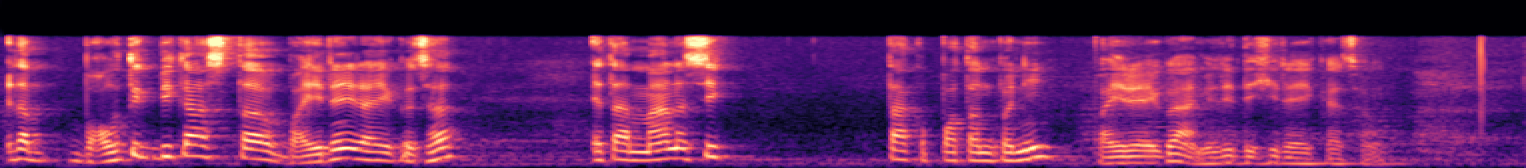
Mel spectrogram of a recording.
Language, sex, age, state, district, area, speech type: Nepali, male, 45-60, West Bengal, Darjeeling, rural, spontaneous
